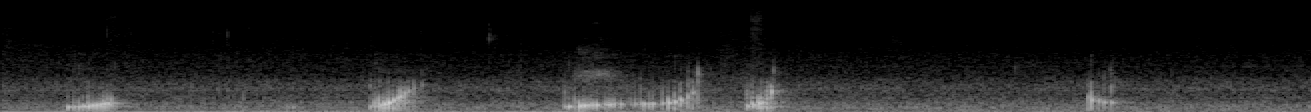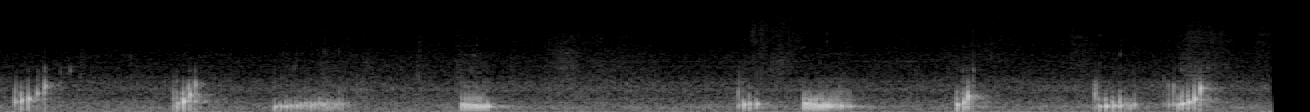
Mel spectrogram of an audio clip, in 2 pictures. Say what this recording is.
This is the sound of air pockets in between my organs croaking -- sounds like a frog or other swampy creature. It was recorded on a Rode Link lav.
